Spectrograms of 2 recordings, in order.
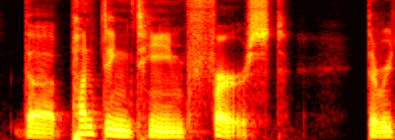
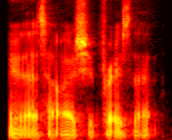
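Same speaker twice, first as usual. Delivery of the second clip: whispered under his breath, much softer and lower; muttered aside; 6 semitones lower, 11 dB quieter than usual. Real, not acted. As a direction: mumble it to yourself like an afterthought. Muttering self-correction to himself.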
